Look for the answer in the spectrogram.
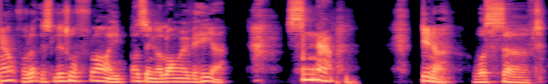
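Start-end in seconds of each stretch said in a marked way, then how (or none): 3.6-4.2 higher-pitched, sudden "snap!"; sharp exclaimed snap. A narrator's reading. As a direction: punch it out like a sound effect.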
